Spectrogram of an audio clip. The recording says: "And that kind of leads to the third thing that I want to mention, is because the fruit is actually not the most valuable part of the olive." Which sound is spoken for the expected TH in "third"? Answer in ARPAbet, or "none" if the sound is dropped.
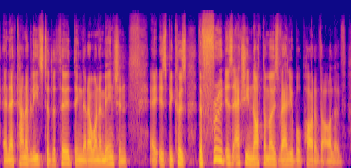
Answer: TH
